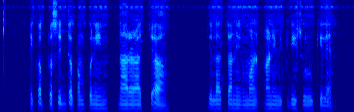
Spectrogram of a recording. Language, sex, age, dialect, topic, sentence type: Marathi, male, 25-30, Southern Konkan, agriculture, statement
